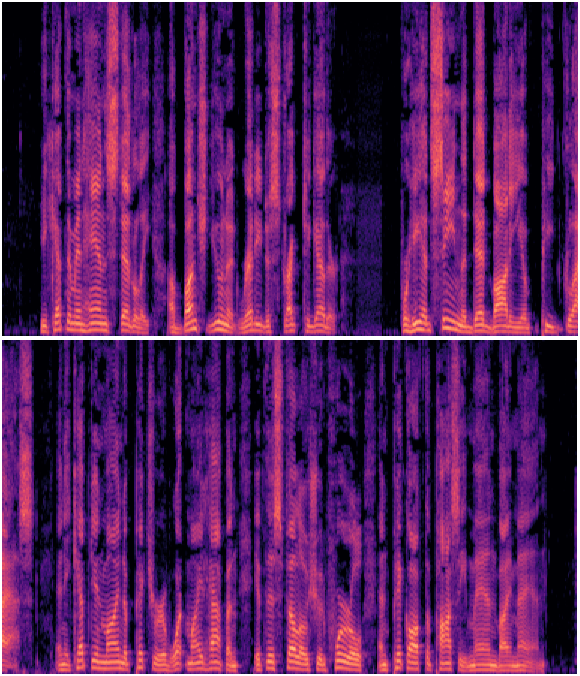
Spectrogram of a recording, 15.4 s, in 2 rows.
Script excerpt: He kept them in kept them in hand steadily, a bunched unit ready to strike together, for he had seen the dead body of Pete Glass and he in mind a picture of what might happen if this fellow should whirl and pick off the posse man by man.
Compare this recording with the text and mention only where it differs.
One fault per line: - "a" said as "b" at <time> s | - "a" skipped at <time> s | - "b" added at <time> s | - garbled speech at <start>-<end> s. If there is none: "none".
- "kept them in" skipped at 1.1 s
- "kept" added at 8.6 s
